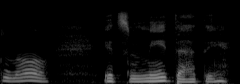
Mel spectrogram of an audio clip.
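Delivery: low, soft creepy Esther voice.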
